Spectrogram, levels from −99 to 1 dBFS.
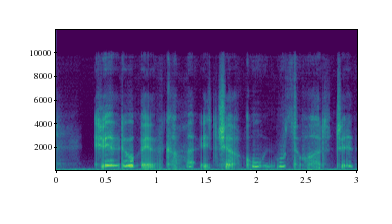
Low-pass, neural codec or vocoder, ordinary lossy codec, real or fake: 9.9 kHz; autoencoder, 22.05 kHz, a latent of 192 numbers a frame, VITS, trained on many speakers; none; fake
